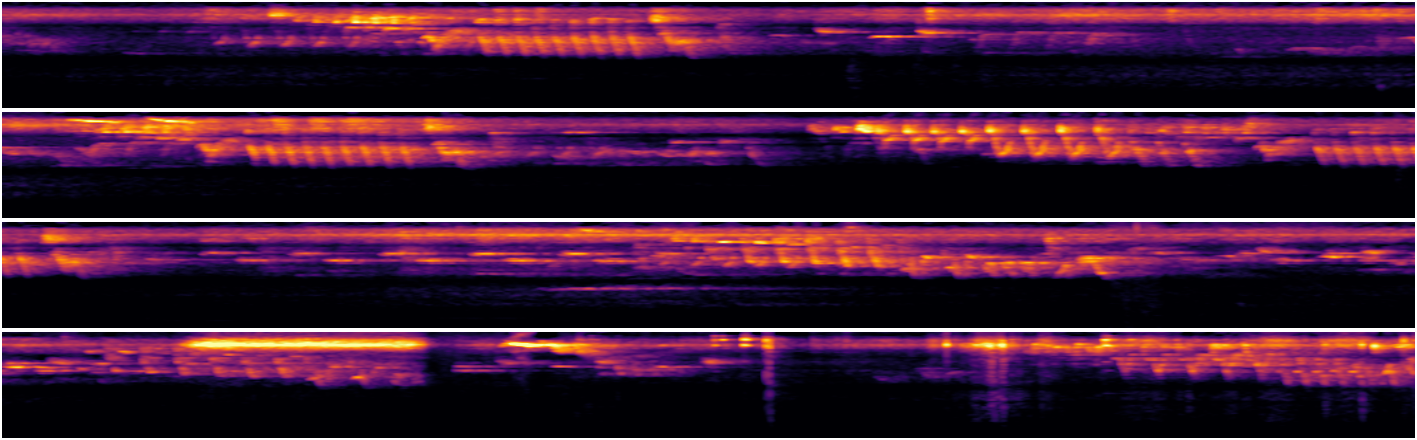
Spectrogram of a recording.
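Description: Birds chirping in rapid, high trills, in repeated phrases of a second or two.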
